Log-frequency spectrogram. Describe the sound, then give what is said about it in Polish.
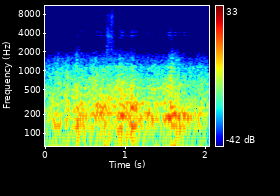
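Thunderstorm with a deep, rolling thunder rumble and a hiss of rain that hold steady and fairly loud throughout, with no voices. “A jeśli zaaranżuję taką niewielką burzę? Z grzmotami i błyskawicami?”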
